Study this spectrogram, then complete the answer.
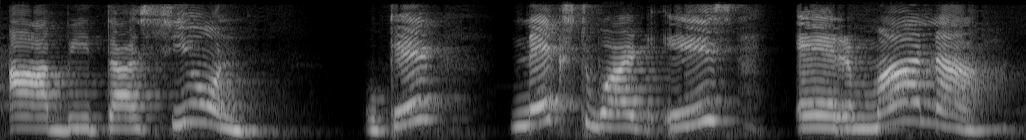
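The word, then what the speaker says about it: habitación: We write H बट we don't pronounce it. Like here again please divide this word uh बी ता सियोन, आबितासियोन।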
